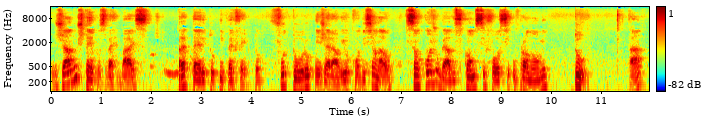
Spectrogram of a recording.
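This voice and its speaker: Man, Pernambuco Brazilian accent, live class teacher, very slow, echoey room. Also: medium pitch, animated, dark tone, slight background noise. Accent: Brazilian Portuguese, Pernambuco. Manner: slow, repeats each form with "tá?". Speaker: Spanish teacher.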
